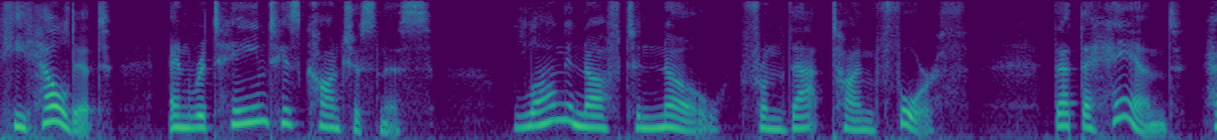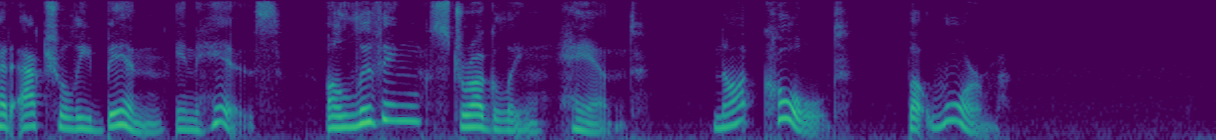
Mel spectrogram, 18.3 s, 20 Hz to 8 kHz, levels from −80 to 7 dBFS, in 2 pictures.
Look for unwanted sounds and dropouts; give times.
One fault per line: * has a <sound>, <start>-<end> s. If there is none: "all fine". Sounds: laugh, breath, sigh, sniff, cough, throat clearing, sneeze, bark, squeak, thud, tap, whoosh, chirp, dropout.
all fine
